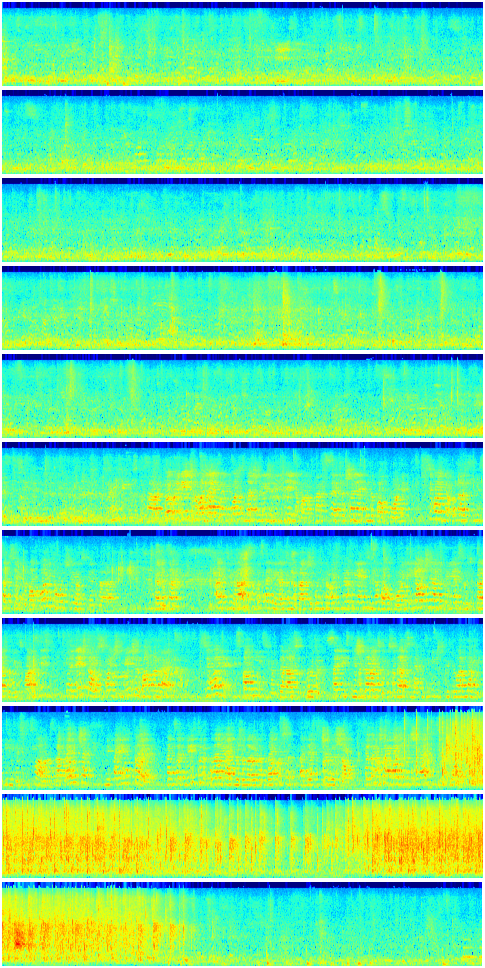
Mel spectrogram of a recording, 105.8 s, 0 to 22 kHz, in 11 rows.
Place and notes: ул. Короленко, Нижний Новгород, Нижегородская обл., Россия - сhalyapin
this sound was recorded by members of the Animation Noise Lab by zoom h4n
street concert "chaliapin on the balcony"
Приволжский федеральный округ, Россия, 22 July 2022, 19:05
